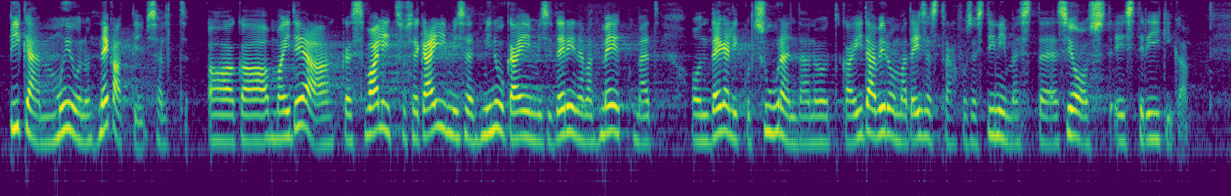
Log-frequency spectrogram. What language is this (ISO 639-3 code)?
est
